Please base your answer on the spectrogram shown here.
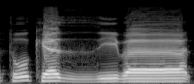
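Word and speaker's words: تُكَذِّبَانِ: tukadziban dilafal huruf dalal hati-hati ya teman-teman jangan sampai kita membacanya panjang Maaf bukan panjang menggantinya dengan huruf Zai contoh Bagaimana tukazziban Nah itu diganti Padahal dia tidak boleh yang betul Bagaimana tukadziban bagaimana cara membacanya yaitu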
